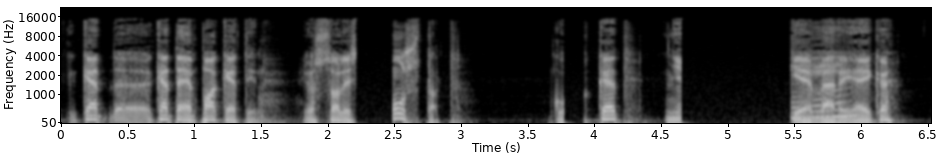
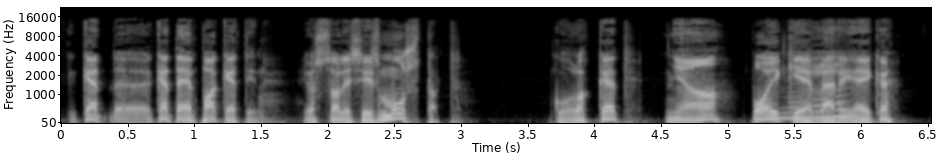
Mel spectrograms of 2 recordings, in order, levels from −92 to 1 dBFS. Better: second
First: audio cutting out; at 2 s, at 4 s and at 4.5 s for 1 s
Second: none

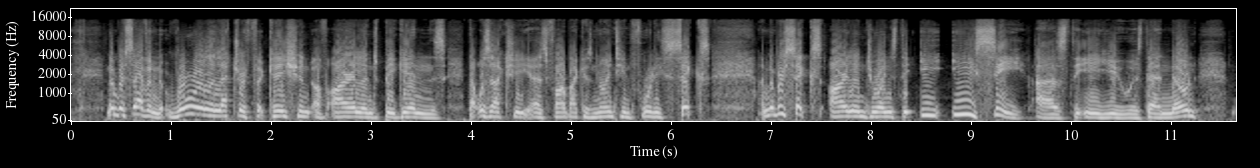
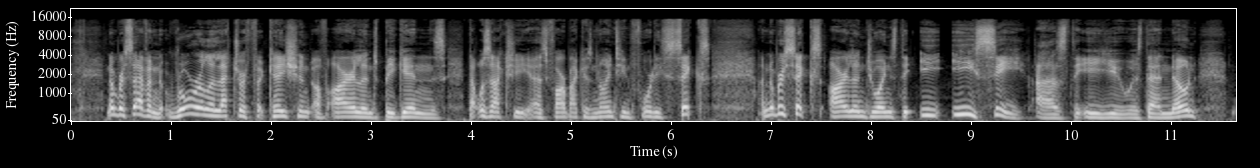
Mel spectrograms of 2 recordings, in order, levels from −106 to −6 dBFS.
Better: second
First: distortion; heavy; 8 dB below the speech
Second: none

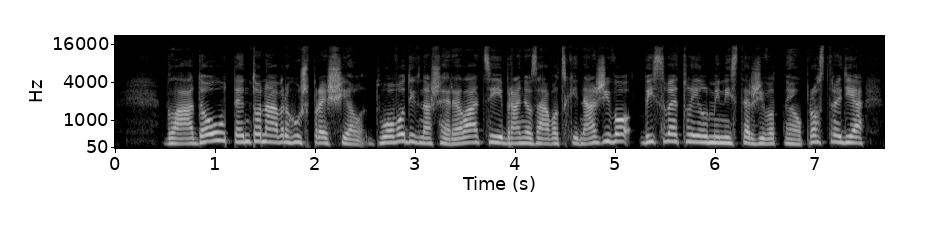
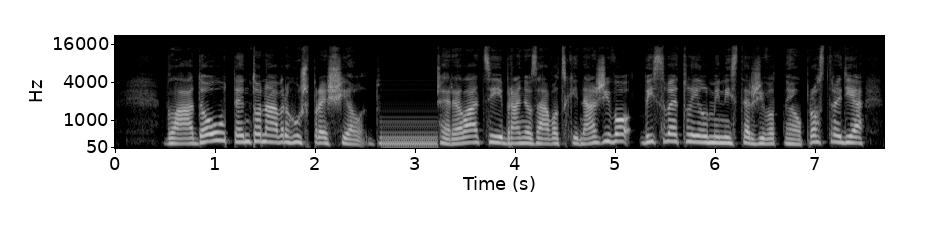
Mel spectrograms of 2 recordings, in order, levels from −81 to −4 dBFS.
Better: first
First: none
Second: audio freezing; at 2.5 s for 0.5 s

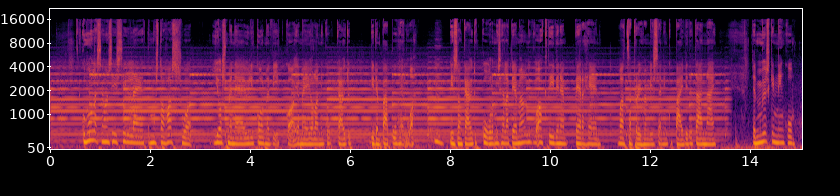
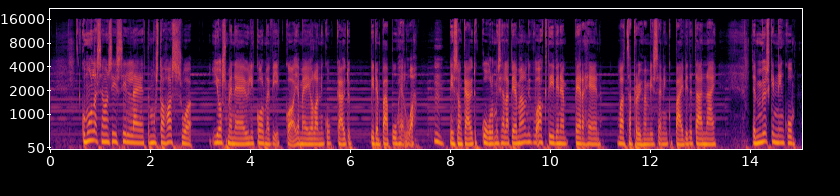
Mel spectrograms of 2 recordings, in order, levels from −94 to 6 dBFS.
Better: second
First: household noises; loud; throughout; 2 dB below the speech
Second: household noises; faint; throughout; 25 dB below the speech

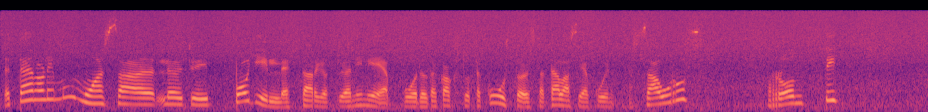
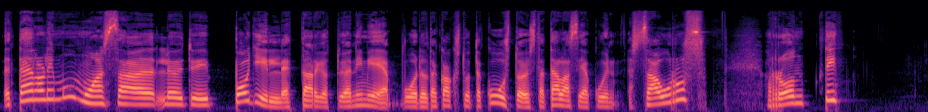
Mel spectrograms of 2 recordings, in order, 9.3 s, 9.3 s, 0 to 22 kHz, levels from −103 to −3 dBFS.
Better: second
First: hiss; loud; throughout; 3 dB below the speech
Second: none

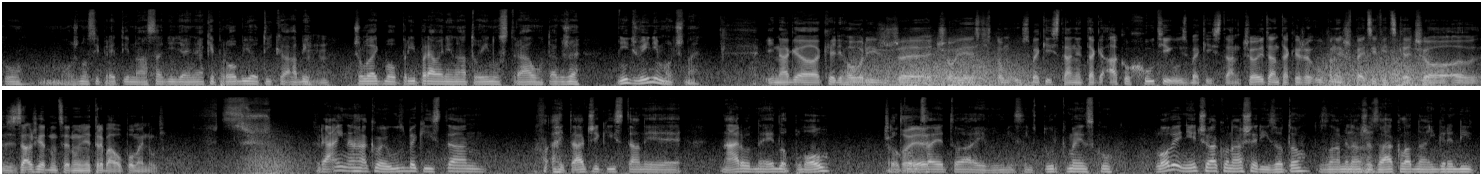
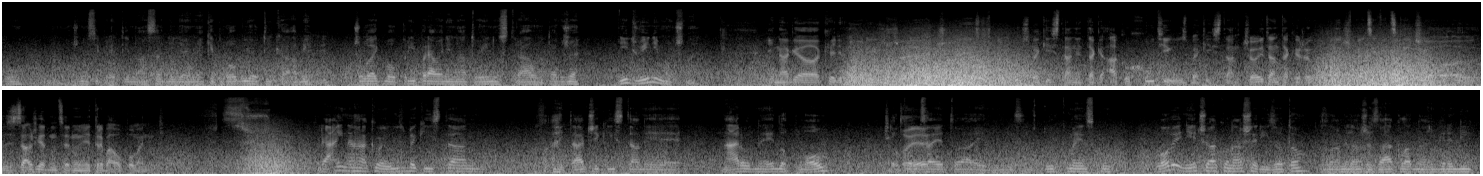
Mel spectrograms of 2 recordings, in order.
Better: first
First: wind noise on the microphone; occasional gusts; 10 dB below the speech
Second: wind noise on the microphone; heavy; 2 dB above the speech

